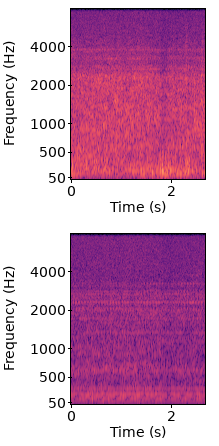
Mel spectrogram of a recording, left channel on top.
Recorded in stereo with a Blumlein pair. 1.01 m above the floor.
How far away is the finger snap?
No finger snap in this recording.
